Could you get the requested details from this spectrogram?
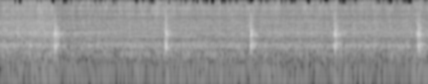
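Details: Elite Suito trainer: sharp single knocks about once a second, slightly uneven, over a quiet hum; a periodic knock inside the trainer, cause unclear.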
